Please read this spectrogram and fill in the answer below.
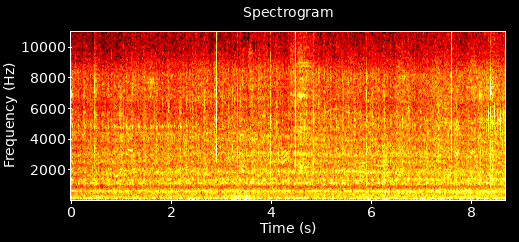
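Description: Diesel switcher locomotive engine running with a steady low hum as it pulls a passenger train slowly along the track, growing a little louder about three seconds in.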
